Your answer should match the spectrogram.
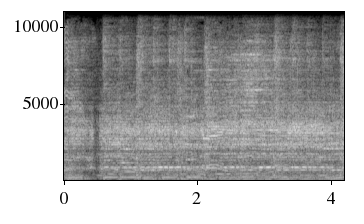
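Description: Live rock band playing an instrumental passage: electric guitars over bass and drums, with a short break about half a second in.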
